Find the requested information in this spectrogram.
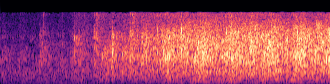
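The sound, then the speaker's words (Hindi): An audience clapping to mark the end of a session, starting with a few scattered claps that swell into steady, dense applause from many hands. “ताली किस लिए बजाई, समाप्ति के लिए।”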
